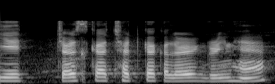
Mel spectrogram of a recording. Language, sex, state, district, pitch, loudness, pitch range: Hindi, male, Arunachal Pradesh, Lower Dibang Valley, 160 Hz, -17 LUFS, 155-170 Hz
